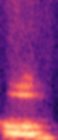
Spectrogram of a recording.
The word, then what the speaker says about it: Om: The syllable, like, you know, the Nirakarvadis, many, they chant Om. The focus is on the word, the syllable, A, U, and Ma, Om, Om.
